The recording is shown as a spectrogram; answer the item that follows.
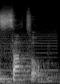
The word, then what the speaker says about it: subtle: Let's now look at 3 more common words with a silent B. Det, doubt, and subtle. Now that you know that we don't pronounce the B in these words, try reading this sentence out loud.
